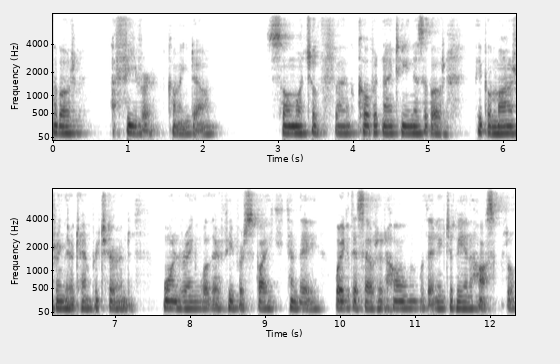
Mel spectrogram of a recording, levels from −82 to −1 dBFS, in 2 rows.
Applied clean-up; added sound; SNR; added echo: neural mask model DeepFilterNet 3.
